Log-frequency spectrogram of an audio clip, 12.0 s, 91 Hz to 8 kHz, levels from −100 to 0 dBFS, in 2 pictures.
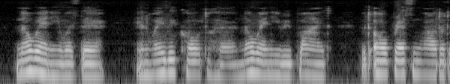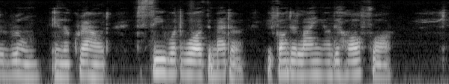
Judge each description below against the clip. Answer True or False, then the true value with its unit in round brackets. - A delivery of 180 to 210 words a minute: True (185 wpm)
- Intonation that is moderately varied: False (2.1 semitones)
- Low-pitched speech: False (150 Hz)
